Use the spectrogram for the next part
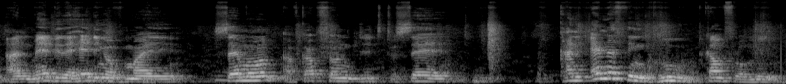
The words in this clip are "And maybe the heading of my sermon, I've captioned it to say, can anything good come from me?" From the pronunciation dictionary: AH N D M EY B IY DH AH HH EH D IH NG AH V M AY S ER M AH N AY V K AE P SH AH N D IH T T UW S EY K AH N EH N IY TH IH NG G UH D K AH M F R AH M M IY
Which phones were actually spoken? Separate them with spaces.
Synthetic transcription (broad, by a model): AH N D M EY B IY DH AH HH EH D IH NG AH V M AY S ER M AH N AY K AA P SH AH N D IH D T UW S EY K AH N EH N IY TH IH NG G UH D K AH M F R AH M M IY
